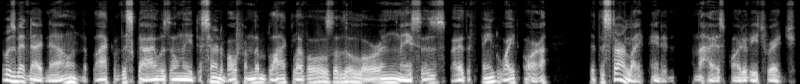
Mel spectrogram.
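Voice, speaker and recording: A man narrating a scripted horror story in a measured, theatrical, emphatic delivery. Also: sits low, expressive, gravelly, dark tone, slightly rough, no echo, studio quality.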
